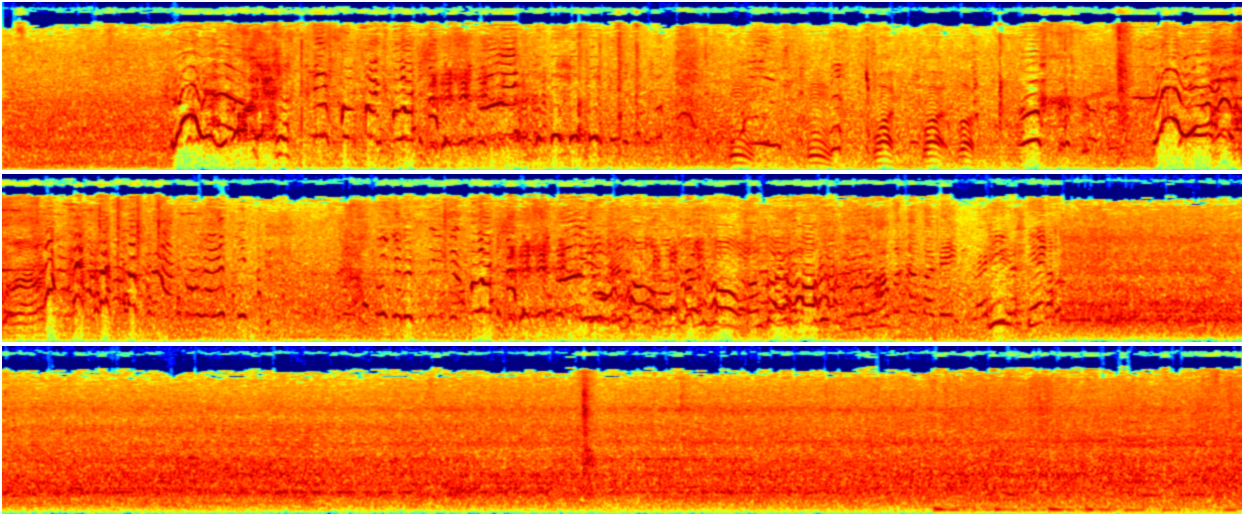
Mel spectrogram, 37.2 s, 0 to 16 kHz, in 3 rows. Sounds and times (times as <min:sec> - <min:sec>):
Hubbub, speech noise, speech babble: 0:14.2 - 0:23.1.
